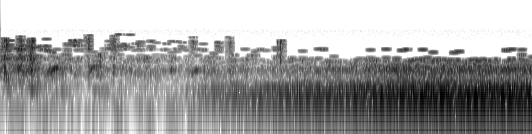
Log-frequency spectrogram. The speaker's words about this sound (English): In a rented car, I drove back to the Anderson address, parked across the street, and watched.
